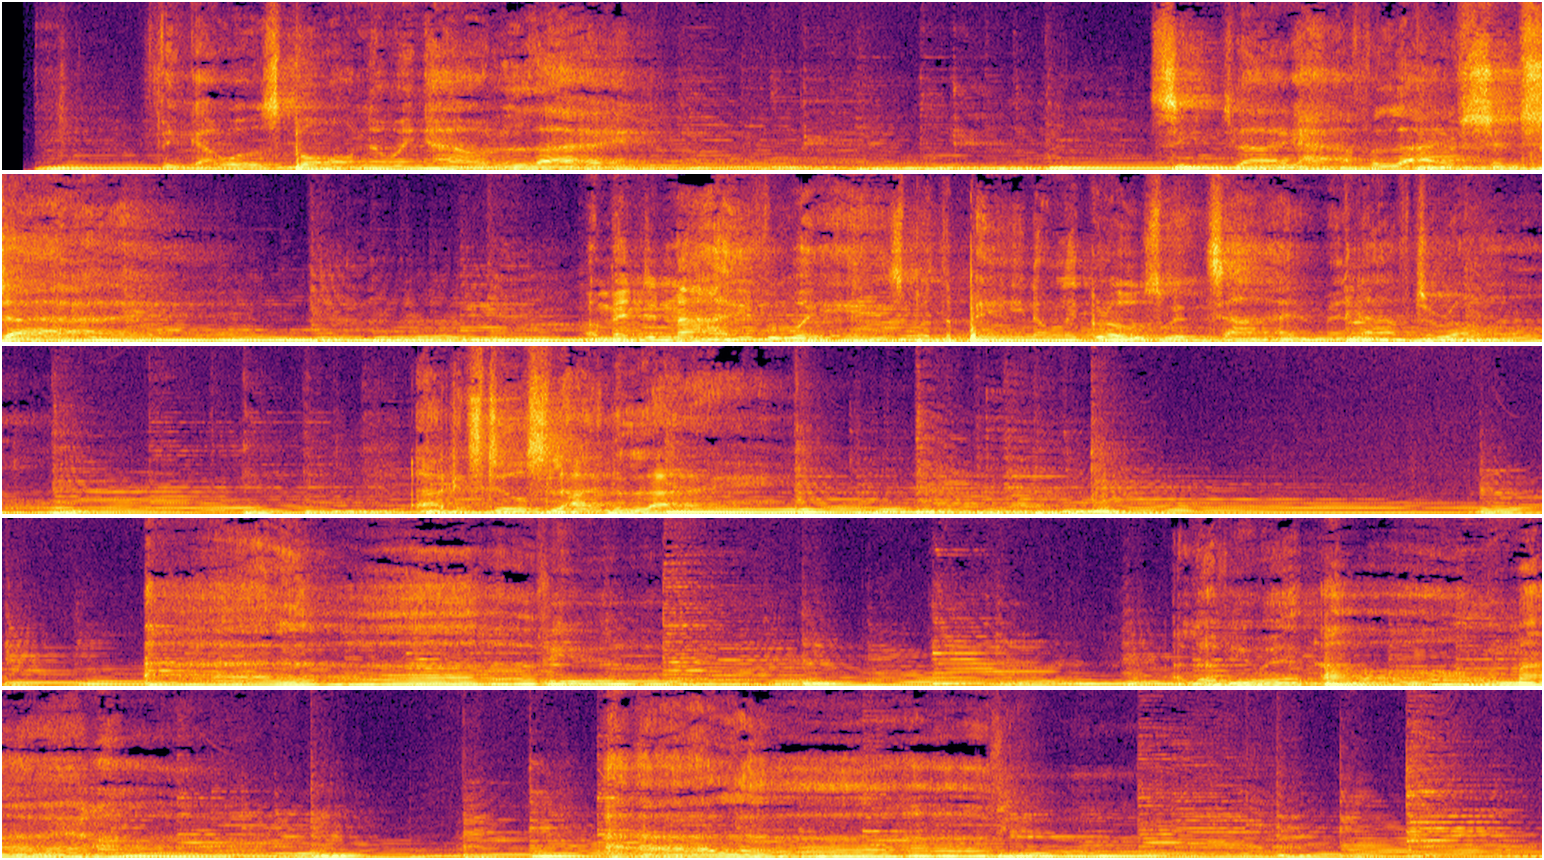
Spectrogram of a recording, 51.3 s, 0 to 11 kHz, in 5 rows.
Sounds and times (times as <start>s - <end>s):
Acoustic guitar: 0.2s - 51.3s
Strum: 0.2s - 51.3s.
